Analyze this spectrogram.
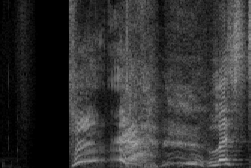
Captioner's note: grunts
